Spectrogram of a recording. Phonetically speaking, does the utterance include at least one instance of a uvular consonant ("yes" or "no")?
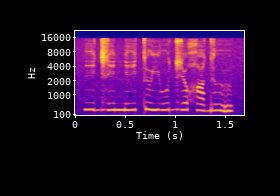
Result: yes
